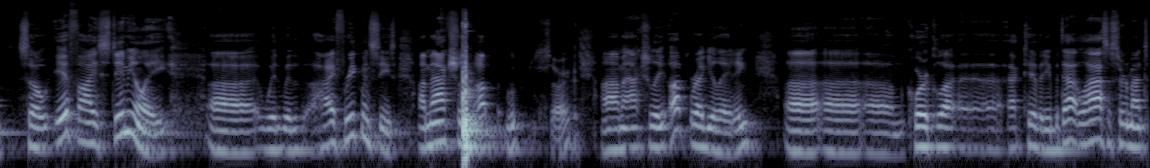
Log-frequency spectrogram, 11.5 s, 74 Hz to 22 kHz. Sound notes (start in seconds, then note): 4.6 thuds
